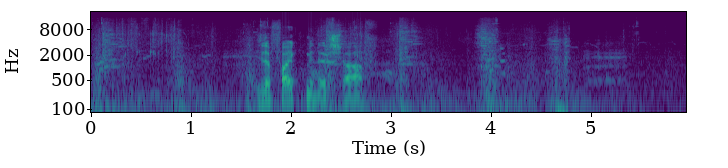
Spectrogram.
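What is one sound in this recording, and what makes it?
Sword blows strike with sharp thuds.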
